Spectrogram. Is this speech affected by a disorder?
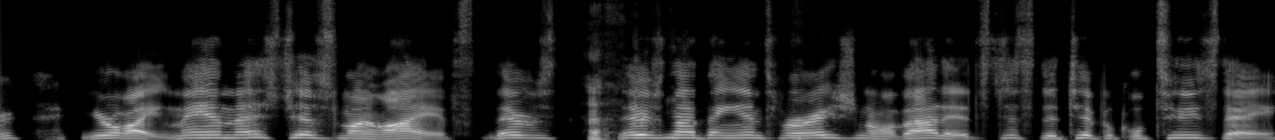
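Yes: cerebral palsy; limited mobility, legs.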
